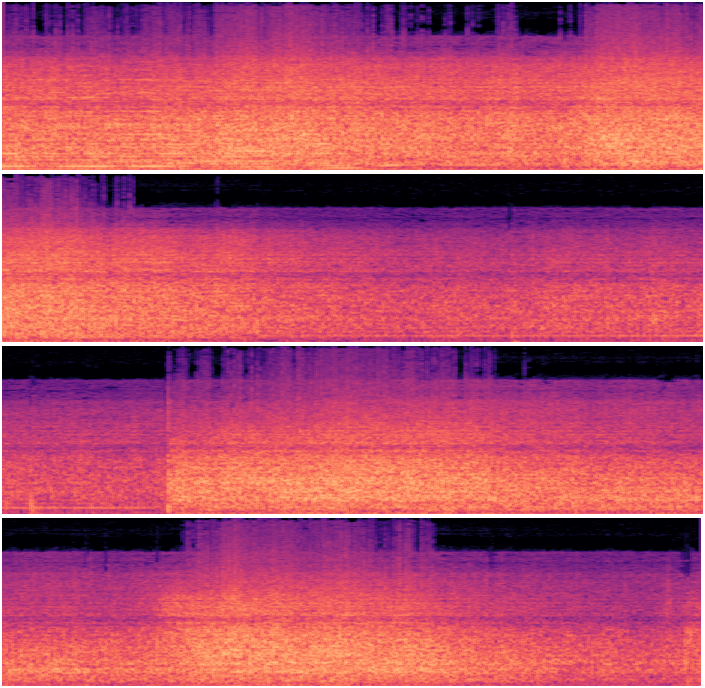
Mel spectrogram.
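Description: Heavy surf crashes and roars against rocks.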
